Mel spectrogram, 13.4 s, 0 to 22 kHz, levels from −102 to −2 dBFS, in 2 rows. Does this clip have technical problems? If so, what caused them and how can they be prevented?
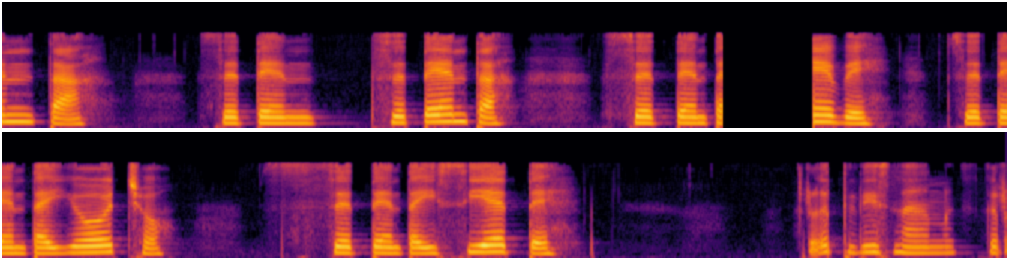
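Yes. There is an audio dropout to silence from 4.80 s to 5.41 s. The speech stops abruptly and about 0.61 s is lost. The gap is silent, with no room tone underneath. Then the speech resumes mid-flow. The likely cause is a brief loss of input, such as the Bluetooth headset link failing while the recorder kept writing silence. That link runs through an mSBC headset codec, with nothing heard above about 7.7 kHz. To prevent it, keep the headset close, charged and free of radio interference, and monitor the input level while recording.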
